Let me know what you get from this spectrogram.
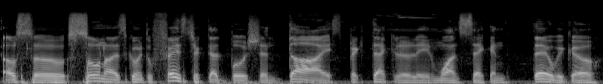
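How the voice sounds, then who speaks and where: A man's voice: low voice, normal speed, smooth. A man co-commentating a video game casually, with a dry, sarcastic way of talking. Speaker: gaming co-commentator.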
